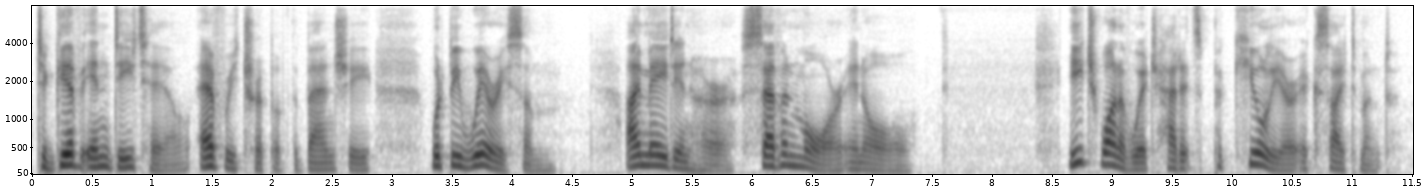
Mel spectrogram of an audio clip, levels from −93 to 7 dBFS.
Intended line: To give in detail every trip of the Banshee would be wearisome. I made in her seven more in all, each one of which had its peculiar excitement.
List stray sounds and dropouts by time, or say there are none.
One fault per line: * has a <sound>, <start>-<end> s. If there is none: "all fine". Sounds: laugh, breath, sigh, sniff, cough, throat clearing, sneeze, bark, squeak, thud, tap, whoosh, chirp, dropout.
all fine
